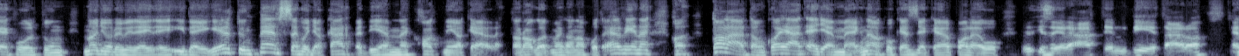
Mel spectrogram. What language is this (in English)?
Hungarian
